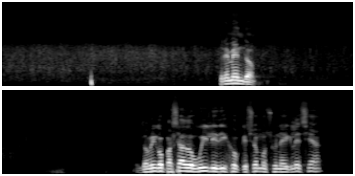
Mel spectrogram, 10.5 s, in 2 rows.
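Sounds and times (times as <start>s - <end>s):
audience applause: 0.0s - 6.0s
speech: 3.3s - 3.9s, 7.4s - 10.1s.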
